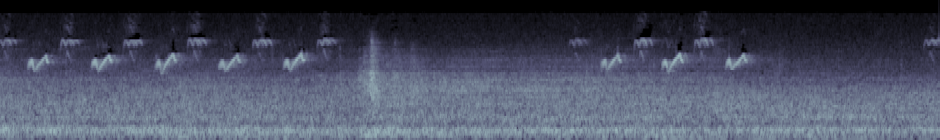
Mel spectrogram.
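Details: Great tit calling in two runs of sharp paired notes, a high tick then a lower upslurred whistle, separated by a quiet gap with one brief knock, over steady low background noise.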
